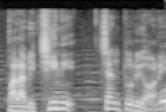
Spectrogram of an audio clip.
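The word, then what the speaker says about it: Pallavicini Centurioni: Gracias a estas cartas, en Bolonia entran en contacto con el conde Palavicini Centurione. – Muy bien pronunciado, muy bien.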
